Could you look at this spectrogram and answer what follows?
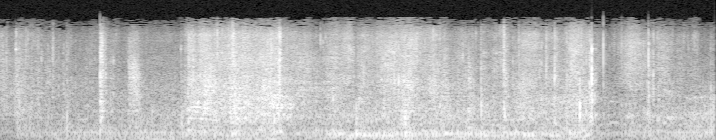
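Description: Nylon backpack fabric rustling and scraping as hands dig into a pocket and pull out a small trigger-reset tool, with a few light clicks of handling.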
